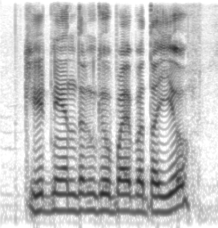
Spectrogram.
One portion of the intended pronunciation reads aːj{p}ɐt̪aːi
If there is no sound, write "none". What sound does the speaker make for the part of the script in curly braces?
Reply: b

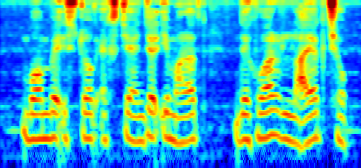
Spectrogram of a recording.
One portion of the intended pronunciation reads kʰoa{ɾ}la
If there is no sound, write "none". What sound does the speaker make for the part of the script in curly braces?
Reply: ɾ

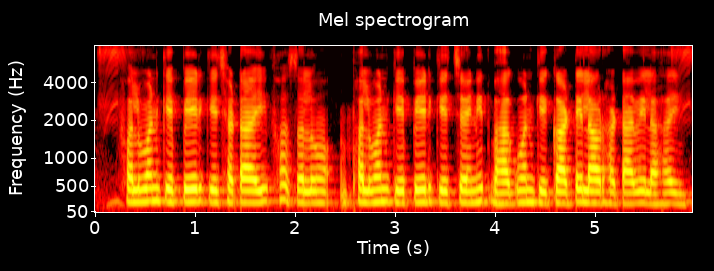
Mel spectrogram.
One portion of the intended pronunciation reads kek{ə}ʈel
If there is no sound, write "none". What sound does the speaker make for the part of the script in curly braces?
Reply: a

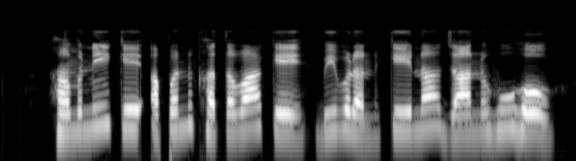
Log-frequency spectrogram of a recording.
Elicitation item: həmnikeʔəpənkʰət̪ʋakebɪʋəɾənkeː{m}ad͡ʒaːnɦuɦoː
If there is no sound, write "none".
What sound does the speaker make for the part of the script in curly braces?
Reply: n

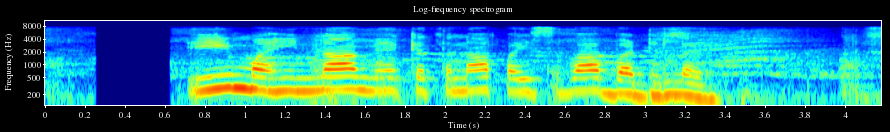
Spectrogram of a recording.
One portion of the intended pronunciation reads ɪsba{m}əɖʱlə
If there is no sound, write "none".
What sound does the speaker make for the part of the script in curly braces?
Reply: b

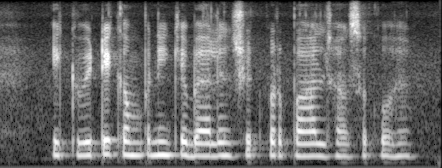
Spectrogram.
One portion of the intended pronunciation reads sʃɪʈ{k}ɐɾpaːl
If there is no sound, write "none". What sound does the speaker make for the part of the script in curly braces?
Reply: p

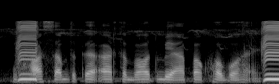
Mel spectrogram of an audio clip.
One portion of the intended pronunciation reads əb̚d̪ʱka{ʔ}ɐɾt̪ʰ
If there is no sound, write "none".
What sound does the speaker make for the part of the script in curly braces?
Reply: ʔ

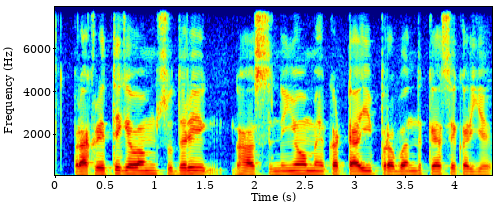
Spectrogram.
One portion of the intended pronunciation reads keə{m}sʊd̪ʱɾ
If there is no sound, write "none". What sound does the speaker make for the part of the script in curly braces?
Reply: m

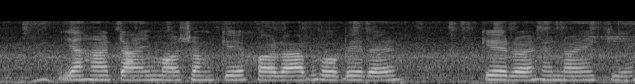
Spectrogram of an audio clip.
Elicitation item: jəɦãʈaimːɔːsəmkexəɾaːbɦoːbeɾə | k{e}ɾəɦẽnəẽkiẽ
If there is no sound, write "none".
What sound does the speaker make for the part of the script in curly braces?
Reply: e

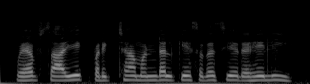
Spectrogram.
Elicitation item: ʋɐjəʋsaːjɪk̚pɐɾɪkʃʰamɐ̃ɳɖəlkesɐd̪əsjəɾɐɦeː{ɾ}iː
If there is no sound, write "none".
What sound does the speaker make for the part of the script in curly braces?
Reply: l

